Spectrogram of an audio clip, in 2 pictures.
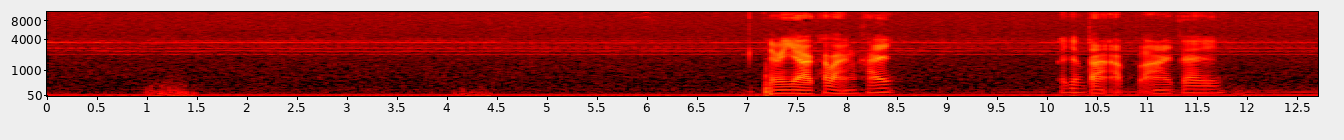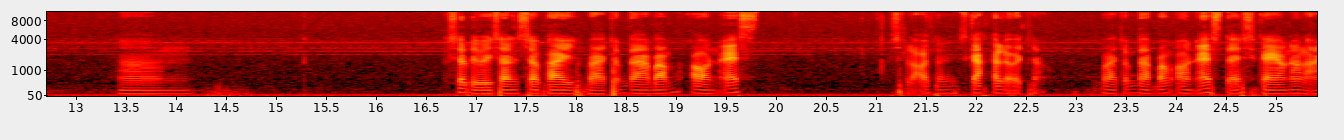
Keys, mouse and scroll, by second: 0.8 click, 3.7-4.9 typing, 5.3 Return, 7.2 middle click, 7.8-9.0 scroll up 1, 9.0 middle click, 9.4-10.1 scroll down 3, 9.8 shift+middle click, 10.4 middle click, 11.0 scroll up 1, 11.5 middle click, 13.0 scroll down 1, 13.4 middle click, 19.5 click, 22.3 middle click, 23.2 scroll up 1, 23.8 middle click, 24.2 scroll down 1, 24.6 middle click, 25.1 scroll up 1.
